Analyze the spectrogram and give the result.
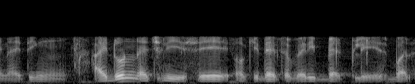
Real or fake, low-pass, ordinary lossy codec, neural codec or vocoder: real; 3.6 kHz; none; none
